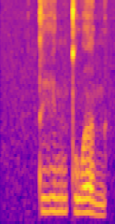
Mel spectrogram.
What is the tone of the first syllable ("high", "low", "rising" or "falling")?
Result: high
